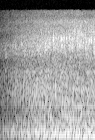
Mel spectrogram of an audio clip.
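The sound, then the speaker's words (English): Rush-hour road traffic: a steady, low engine rumble and drone of passing vehicles, continuous for about a second with no voices. “That's the sound of rush hour.”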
